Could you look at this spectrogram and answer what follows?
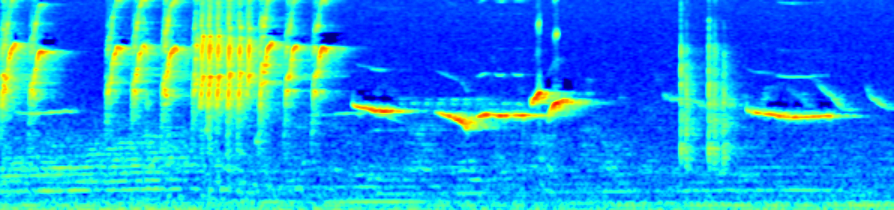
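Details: White-rumped shama singing to provoke a rival into song: fast harsh chattering bursts open, followed by sweeping downslurred and rising clear whistles, a sharp click and a drawn-out falling whistle.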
